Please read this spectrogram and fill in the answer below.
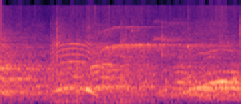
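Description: Floorball players' shoes squeaking on the indoor sports floor as they run and turn: several short squeaks that bend up and down in pitch.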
